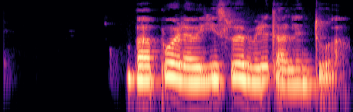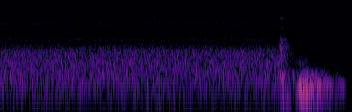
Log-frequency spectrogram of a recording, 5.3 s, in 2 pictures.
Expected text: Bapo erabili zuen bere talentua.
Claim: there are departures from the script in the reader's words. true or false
false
